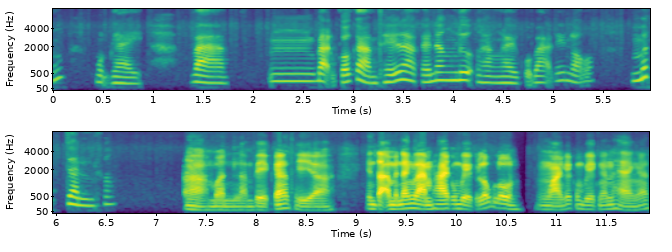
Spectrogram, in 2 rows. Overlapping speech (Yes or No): No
